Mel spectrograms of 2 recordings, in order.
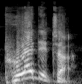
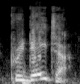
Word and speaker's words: predator: harming or exploiting them so that's Predator not Predator I believe that mispronunciation first gained common use in Ghana back in the 80s with the release of an Arnold Schwarzenegger movie called predator for some reason people struggled with this new word and the best they could come up with was PR data so in addition to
